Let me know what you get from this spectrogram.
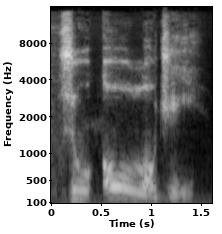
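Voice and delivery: loud, stretched "zoology" with a big OH after zoo; exaggerated pronunciation. Shown as a demonstration. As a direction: overdo "zoology", every vowel drawn out. Demonstrating ways to say zoology.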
